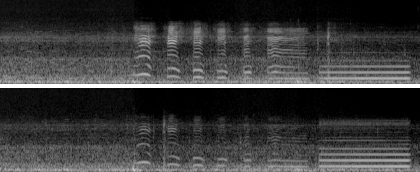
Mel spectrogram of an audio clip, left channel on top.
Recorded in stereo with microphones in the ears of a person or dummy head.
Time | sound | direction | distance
1.3 | laughter | 30° left (ahead or behind) | ?
3.2 | a violin | 65° right (ahead or behind) | ?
